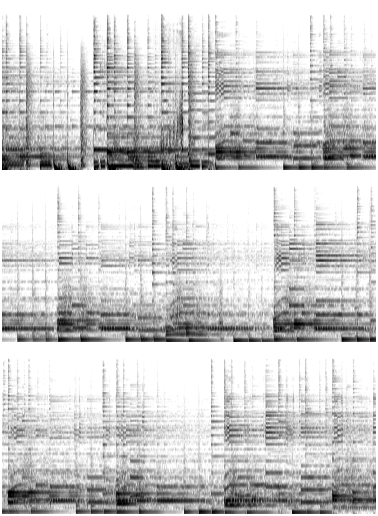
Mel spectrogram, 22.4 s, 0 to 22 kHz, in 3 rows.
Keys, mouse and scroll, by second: 2.8 click, 4.4 click, 4.8 click, 4.9 click, 5.0 click, 5.1 click, 5.2 click, 5.6 click, 5.7 click, 5.8 click, 5.9 click, 6.0 click, 6.1 click, 6.1 click, 6.4 click, 6.5 click, 6.6 click, 6.7 click, 6.9 click, 7.2 click, 7.4 click, 8.1 click, 8.2 click, 8.3 click, 8.7 click, 8.8 click, 8.9 click, 9.1 click, 9.2 click, 9.4 click, 9.9 click, 10.7 click, 10.7 click, 10.9 click, 11.3 click, 11.4 click, 11.5 click, 11.6 click, 11.7 click, 11.7 click, 11.8 click, 12.0 click, 12.2 click, 12.7 click, 12.7 click, 12.8 click, 12.9 click, 12.9-13.2 scroll, 13.2 click, 13.4 click, 13.5 click, 13.7 click, 14.0 click, 14.1 click, 14.3 click, 14.4 click, 14.5 click, 14.7 click, 15.1 click, 15.2 click, 15.3 click, 15.7 alt+scroll, 18.2 click, 20.3 click.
